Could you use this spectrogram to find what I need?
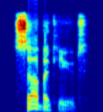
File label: "subacute", British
